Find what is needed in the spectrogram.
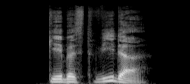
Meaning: second-person singular subjunctive II of wiedergeben
- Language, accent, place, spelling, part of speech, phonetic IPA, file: German, Germany, Berlin, gäbest wieder, verb, [ˌɡɛːbəst ˈviːdɐ], De-gäbest wieder.ogg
